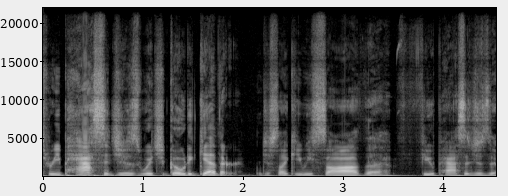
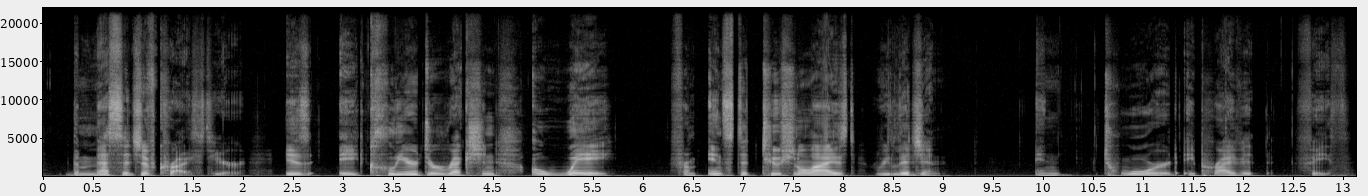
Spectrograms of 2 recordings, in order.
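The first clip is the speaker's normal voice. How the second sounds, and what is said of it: Slow, careful, deliberate speech. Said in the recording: “say that slowly, carefully, deliberately”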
